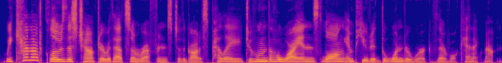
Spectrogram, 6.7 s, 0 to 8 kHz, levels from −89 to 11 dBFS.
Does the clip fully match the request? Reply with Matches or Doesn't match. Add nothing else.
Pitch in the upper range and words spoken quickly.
Matches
